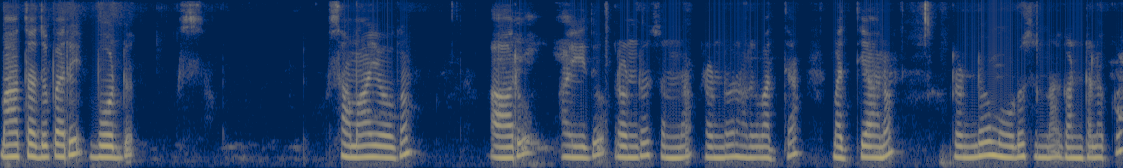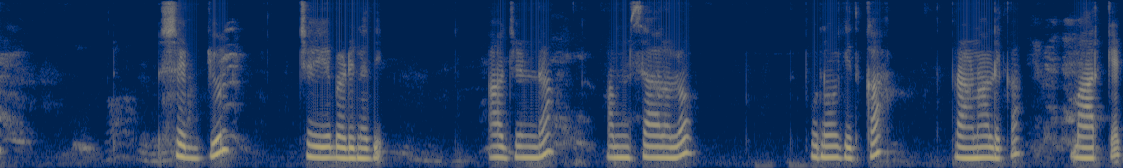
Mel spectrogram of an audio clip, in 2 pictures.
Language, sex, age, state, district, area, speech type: Telugu, female, 30-45, Andhra Pradesh, Krishna, rural, read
